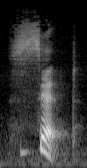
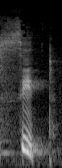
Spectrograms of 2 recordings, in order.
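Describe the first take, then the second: First: The vowel is a relaxed, very short I. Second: The vowel is a tense, shortened long E. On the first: The speaker calls it right. "a more relaxed and a very short sound" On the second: The speaker calls it wrong. "using the long E sound like in seat and making it shorter... but that's not accurate"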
